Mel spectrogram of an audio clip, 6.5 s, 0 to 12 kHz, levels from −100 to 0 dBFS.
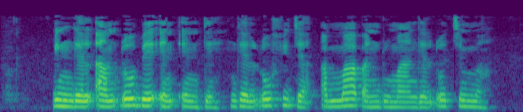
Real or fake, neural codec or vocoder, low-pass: real; none; 7.2 kHz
